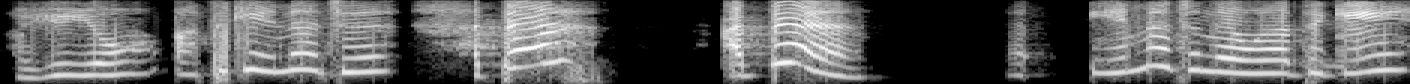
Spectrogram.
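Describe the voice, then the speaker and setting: A performer voicing a shy, caring young newlywed bride in a cartoon, speaking softly and pleadingly. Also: very high-pitched, sing-song, normal speed, slight background noise, heavily acted. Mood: alarmed. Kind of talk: cartoon voice acting.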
